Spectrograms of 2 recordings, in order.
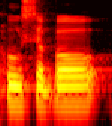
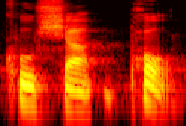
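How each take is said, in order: First: The middle consonant is a plain s sound. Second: The middle consonant is a sh sound.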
